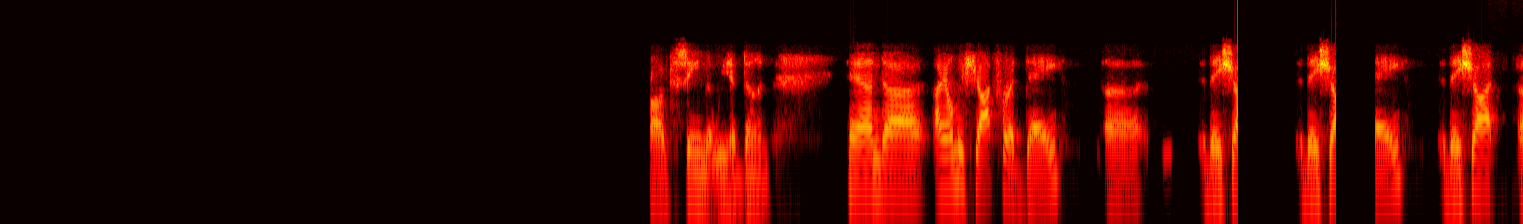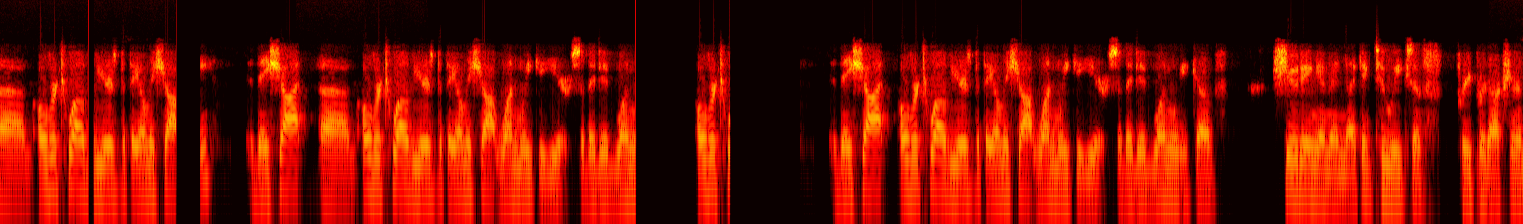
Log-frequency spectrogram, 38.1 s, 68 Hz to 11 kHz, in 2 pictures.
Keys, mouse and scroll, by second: 0.3 click, 1.3 ctrl+z, 1.6 click, 2.0 click, 2.4 click, 3.9 click, 5.5 ctrl+z, 6.2 click, 6.9 click, 8.0 click, 8.0 space, 11.1 ctrl+s, 11.9-13.0 drag, 13.3 click, 14.5 click, 15.4 space, 15.9 ctrl+shift+Delete, 16.1 space, 16.6 space, 17.0 click, 17.1 space, 18.7 ctrl+x, 20.0 ctrl+z, 21.1 space, 21.3 click, 21.4 space, 22.4 click, 23.2 click, 25.1-26.9 drag, 26.9 space, 27.4 ctrl+shift+Delete, 27.6 space, 28.0 space, 28.4 click, 28.8 click, 28.9 space, 31.2 ctrl+s, 35.8-37.4 drag, 37.8 click.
